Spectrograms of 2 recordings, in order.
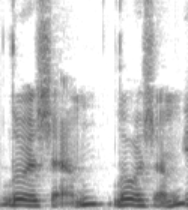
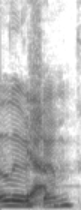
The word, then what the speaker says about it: Lewisham: And Bridget is getting ready for her live broadcast at the fire station in Lewisham. Lewisham. I think I said it right the first time. Lewisham. – Yeah, Lewisham. Yeah.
